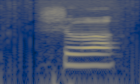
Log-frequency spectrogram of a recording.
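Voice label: "she" tone 1, Chinese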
